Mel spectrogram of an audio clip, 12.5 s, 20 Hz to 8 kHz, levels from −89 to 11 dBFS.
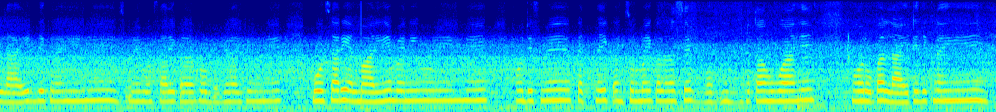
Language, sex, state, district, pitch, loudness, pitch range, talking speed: Hindi, female, Uttar Pradesh, Etah, 230 Hz, -27 LUFS, 220-235 Hz, 165 wpm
